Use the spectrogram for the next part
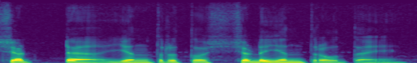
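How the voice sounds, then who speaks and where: Slow, gravelly-voiced man teaching grammar. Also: a little high, fairly even intonation, no echo. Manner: slow, repeats each corrected word with "तो ... होता है"; hesitant, with fillers and self-corrections. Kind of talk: reading out a Hindi grammar lesson. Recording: dull, slightly lo-fi dry recording.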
